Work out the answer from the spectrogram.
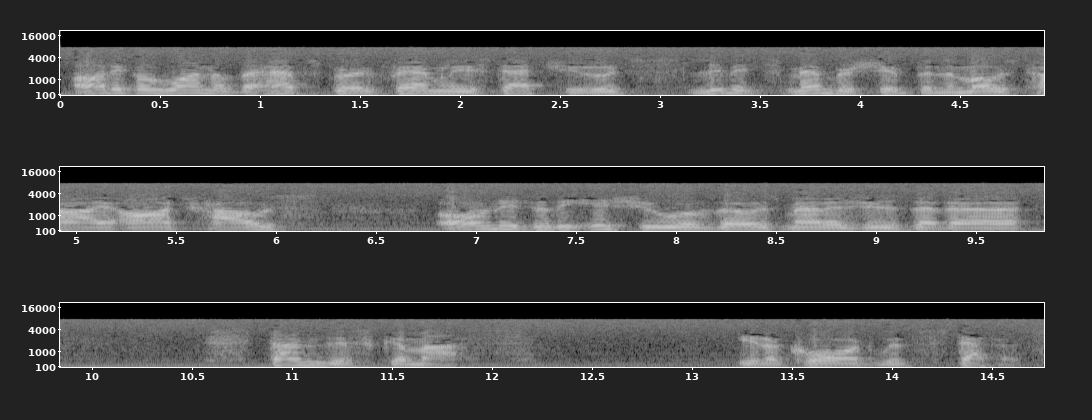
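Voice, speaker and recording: An actor playing a stiff, pedantic imperial chamberlain in a radio drama, formal, precise and officious. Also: male voice, fairly high pitch, measured pace, natural voice. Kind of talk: 1970s radio drama acting. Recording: tinny, noisy old radio recording.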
